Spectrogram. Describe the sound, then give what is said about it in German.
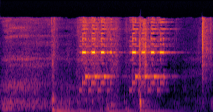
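A telephone bell rings loud and harsh in two rattling bursts in a detective audio drama, with a few dull knocks around the rings. “Das Telefon klingelte, laut und unfreundlich.”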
